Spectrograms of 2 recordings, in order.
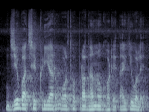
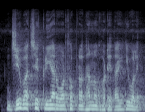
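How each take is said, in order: Both takes have the same delivery.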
